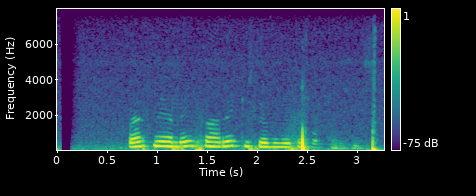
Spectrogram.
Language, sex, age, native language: Icelandic, female, 50-59, Icelandic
